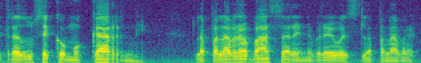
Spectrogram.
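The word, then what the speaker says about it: בָּשָׂר: dice esto en hebreo la palabra hebrea es basar no basar así como esa de menamor tiene un bazar bazar sin el este sin acento y con ese bazar literalmente se traduce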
